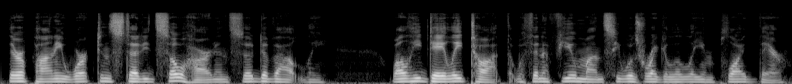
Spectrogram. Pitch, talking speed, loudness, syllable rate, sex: 125 Hz, 180 wpm, -18 LUFS, 5.5 syllables/s, male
